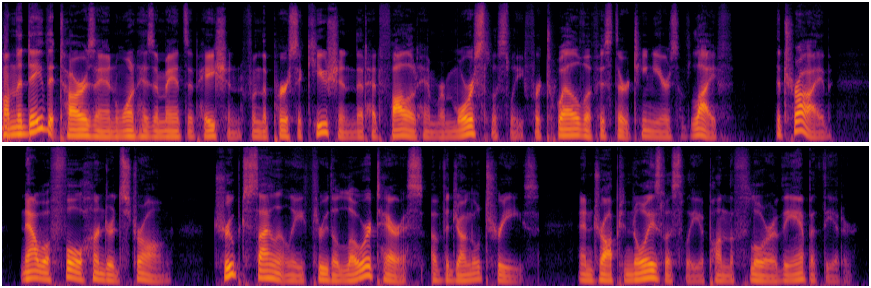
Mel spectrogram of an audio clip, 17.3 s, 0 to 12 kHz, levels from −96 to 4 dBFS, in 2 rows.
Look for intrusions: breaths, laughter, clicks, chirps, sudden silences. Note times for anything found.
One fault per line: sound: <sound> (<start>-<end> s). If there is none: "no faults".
no faults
